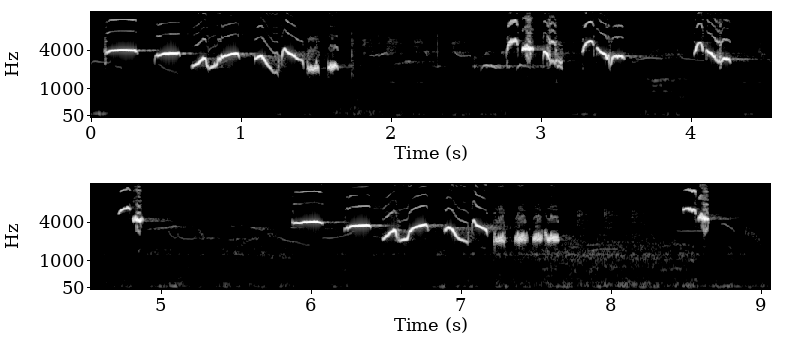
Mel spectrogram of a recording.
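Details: Loud answering song of a home-kept oriental magpie-robin: fast runs of whistled swoops and high chips, repeated in several bursts, with a short scratchy buzz near the end.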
